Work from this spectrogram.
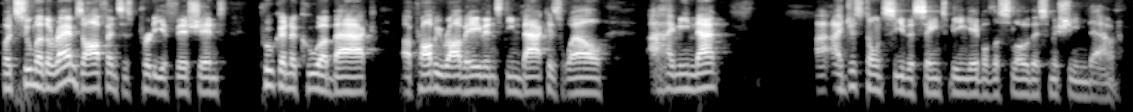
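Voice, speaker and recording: A man's voice: medium pitch, normal speed, a bit bright. A man hosting a sports betting discussion, talking casually with restarts and dry asides. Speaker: betting show host.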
